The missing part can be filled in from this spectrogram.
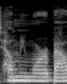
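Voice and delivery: ordinary talk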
